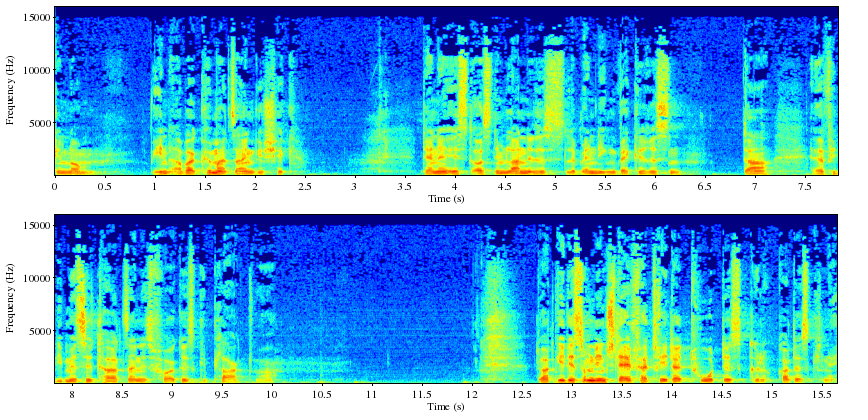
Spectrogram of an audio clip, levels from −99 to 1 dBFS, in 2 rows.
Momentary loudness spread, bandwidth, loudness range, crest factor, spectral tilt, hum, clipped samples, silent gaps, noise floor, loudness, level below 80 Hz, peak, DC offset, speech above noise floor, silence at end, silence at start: 19 LU; 15 kHz; 10 LU; 22 dB; -3.5 dB/octave; none; under 0.1%; none; -56 dBFS; -21 LUFS; -52 dBFS; 0 dBFS; under 0.1%; 35 dB; 0 s; 0 s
